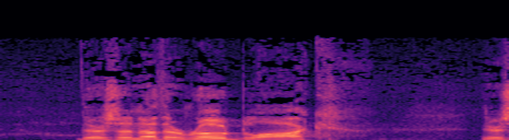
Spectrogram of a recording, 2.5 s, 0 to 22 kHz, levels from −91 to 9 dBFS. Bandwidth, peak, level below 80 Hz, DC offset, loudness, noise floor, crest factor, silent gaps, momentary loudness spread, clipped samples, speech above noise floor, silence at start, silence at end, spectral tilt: 16 kHz; -4 dBFS; -66 dBFS; under 0.1%; -20 LUFS; -52 dBFS; 18 dB; none; 13 LU; under 0.1%; 32 dB; 0.4 s; 0 s; -3.5 dB/octave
